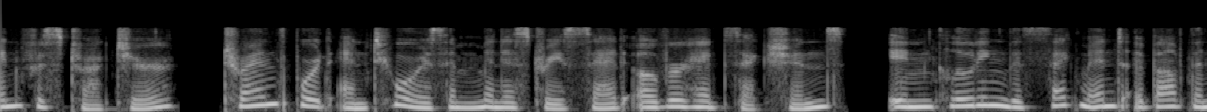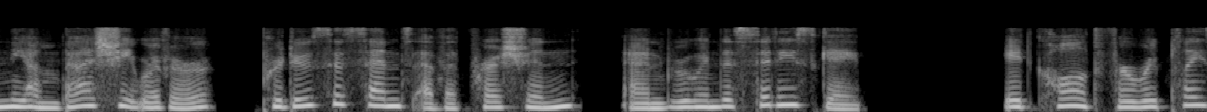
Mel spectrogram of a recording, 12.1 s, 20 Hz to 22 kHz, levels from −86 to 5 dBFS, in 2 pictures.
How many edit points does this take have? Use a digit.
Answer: 0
